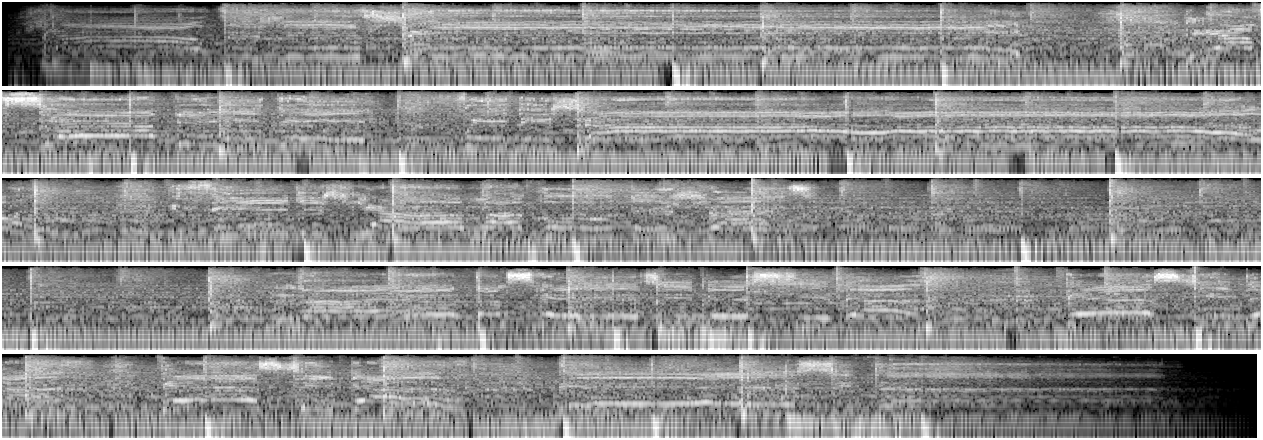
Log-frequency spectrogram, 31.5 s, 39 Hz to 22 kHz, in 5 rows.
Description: • Качество: 320, Stereo
лирика
грустные
красивый мужской голос
красивый вокал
